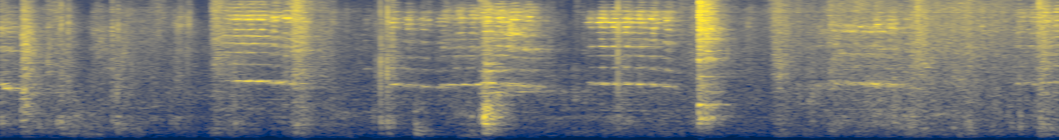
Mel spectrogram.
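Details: Farm goat bleating several times in short, wavering, nasal calls roughly once a second, mixed with sharp clanks and bangs and steady background rustle.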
